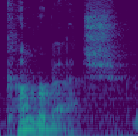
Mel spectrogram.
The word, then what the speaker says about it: Cumberbatch: How do you say his last name? – Cumberbatch. – I said that right.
